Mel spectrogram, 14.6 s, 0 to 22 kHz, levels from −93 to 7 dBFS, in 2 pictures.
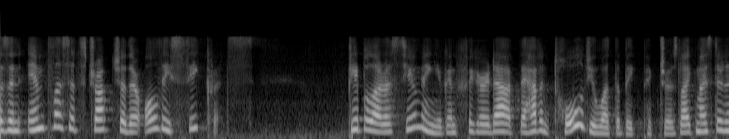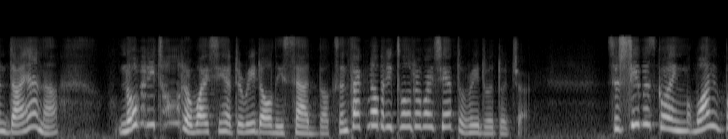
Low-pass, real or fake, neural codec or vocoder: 7.2 kHz; fake; codec, 16 kHz, 0.7 kbps, FocalCodec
